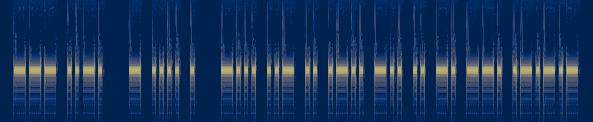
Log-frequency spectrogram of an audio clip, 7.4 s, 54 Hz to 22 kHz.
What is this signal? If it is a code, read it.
Morse code, heard as a keyed tone, about 25 wpm, 700 Hz. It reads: OF THE BUILDING.
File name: practice / 25wpm / Sentences with 3-Word Phrases - 25wpm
